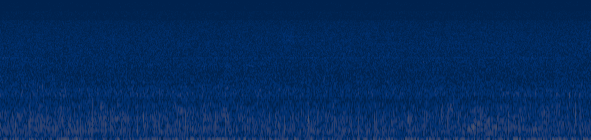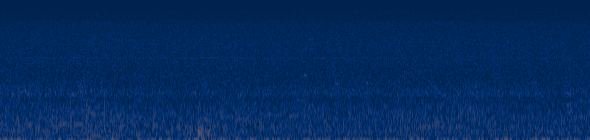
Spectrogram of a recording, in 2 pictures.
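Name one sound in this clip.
Cart wheels rumble over dirt.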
